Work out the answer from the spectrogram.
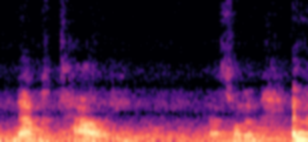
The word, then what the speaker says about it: Naphtali: Now I don't know how to pronounce this one, so anybody jump in and tell me. The Napht. Naphtali. Naphtali.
